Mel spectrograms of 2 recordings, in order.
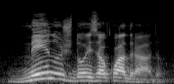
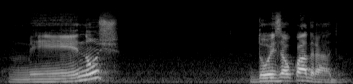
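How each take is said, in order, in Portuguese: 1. Não há pausa depois da primeira palavra. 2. Há pausa depois da primeira palavra. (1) "preste atenção à forma que eu vou ler esse caso A" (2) "Menos, olha a pausa"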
